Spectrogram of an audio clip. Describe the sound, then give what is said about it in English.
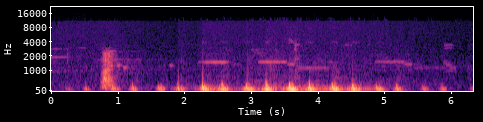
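A heartbeat of a skinny, sick old man thumps in low, muffled pulses at a quick, steady rhythm, starting soft, swelling louder through the middle, then fading away again. No one speaks. “Hear if his heart beats.”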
